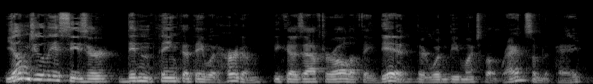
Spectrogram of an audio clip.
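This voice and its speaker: An American man, a teacher, tells a history story to students in an animated, casual way with jokey asides. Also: medium pitch, brisk.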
